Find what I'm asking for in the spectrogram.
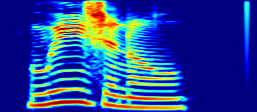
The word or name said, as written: lesional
